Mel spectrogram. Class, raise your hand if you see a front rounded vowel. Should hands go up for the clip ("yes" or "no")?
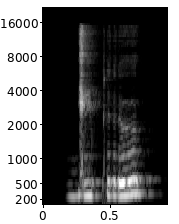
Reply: no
